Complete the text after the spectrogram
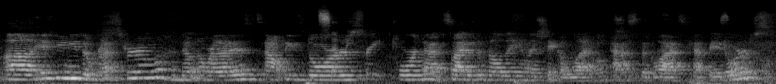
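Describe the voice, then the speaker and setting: The director of a college counseling program welcomes an audience in a college event room and reads prepared bios to introduce the speakers, sounding friendly and slightly apologetic. Her mid-range voice moves at a moderate pace with hardly any pauses, and the handheld mic catches her from a distance in a very echoey room.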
